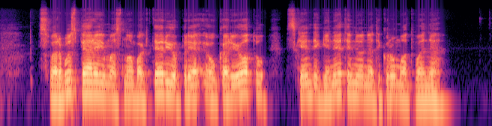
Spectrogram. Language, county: Lithuanian, Kaunas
